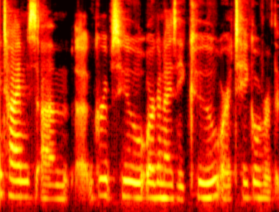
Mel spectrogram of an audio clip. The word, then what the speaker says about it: coup: So first, let's talk about the word coup. It has this kind of silent T at the end, and it's short for coup d'etat.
